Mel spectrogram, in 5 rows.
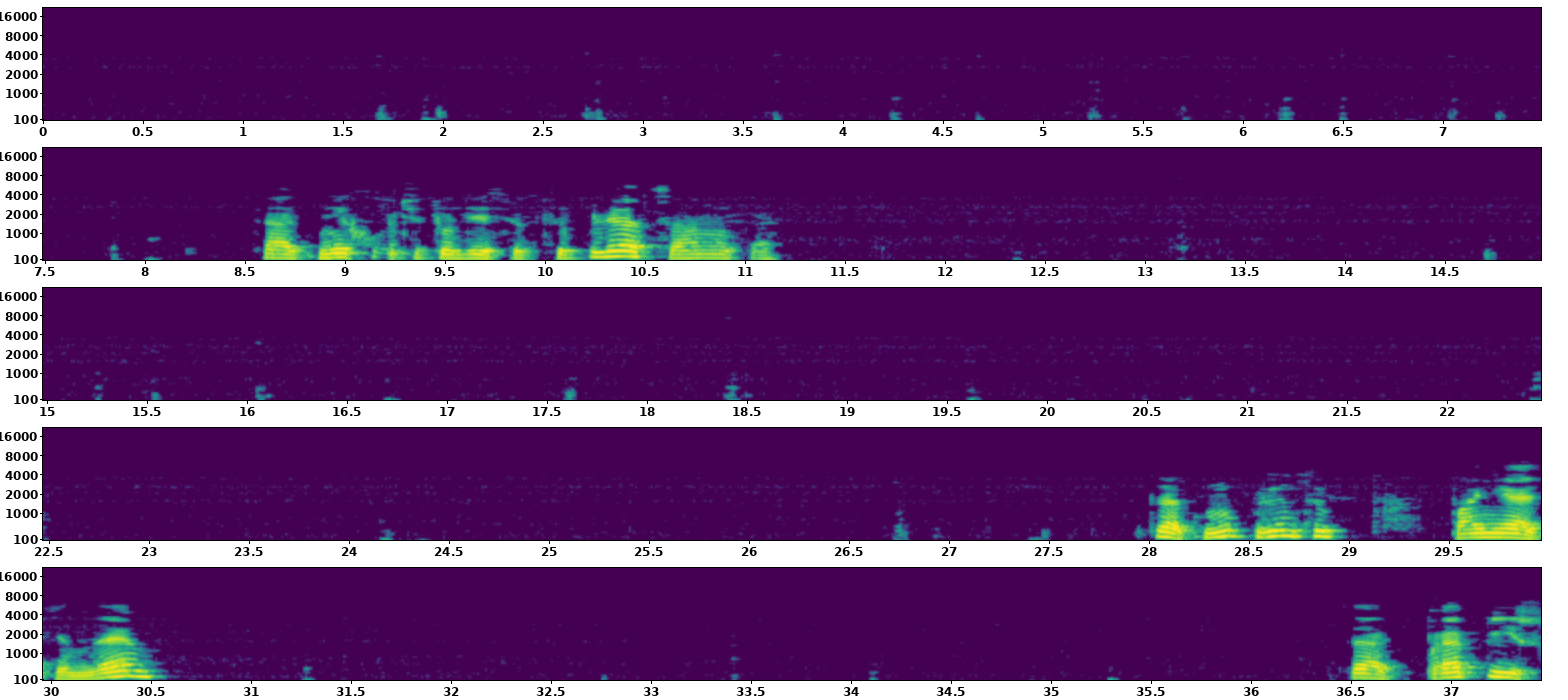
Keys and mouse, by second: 2.0 middle click, 3.7 click, 5.0 click, 6.0 click, 6.8 click, 7.4 click, 8.9 shift+middle click, 10.1 click, 11.3 click, 12.5 click, 14.8 click, 15.8 click, 16.9 click, 17.7 click, 19.8-22.5 drag, 24.3-26.9 drag, 27.6 middle click, 30.2-31.4 drag, 32.9 click, 34.3-35.4 drag.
